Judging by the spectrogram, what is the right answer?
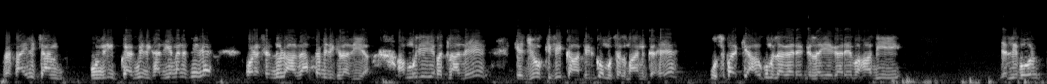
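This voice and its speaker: A man's voice: a little high, steady tone, fairly quick, highs cut off. A man in a heated religious debate who keeps demanding answers and fires the same question over and over.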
